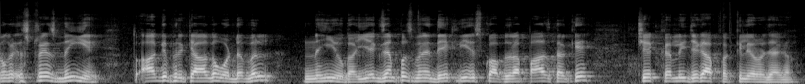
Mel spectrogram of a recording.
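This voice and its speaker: Male tutor, slightly high voice, patient and repetitive, for a recorded spelling lesson. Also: a little mellow. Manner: patient, repeats points, checks in with "theek hai". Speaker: English teacher.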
